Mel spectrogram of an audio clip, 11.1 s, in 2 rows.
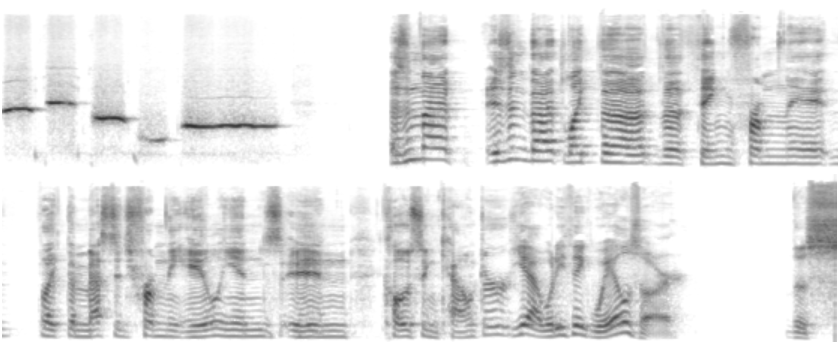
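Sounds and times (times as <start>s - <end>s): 
whistled tune: 0.0s - 2.1s
speech: 2.8s - 10.2s, 10.8s - 11.1s.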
